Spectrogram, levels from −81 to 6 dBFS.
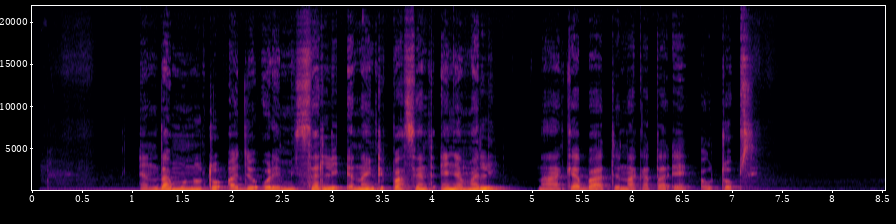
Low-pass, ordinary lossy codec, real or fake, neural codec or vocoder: none; none; real; none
